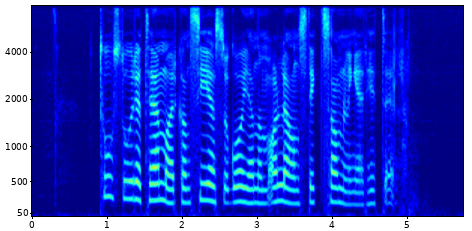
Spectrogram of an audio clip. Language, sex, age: Norwegian, female, 26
